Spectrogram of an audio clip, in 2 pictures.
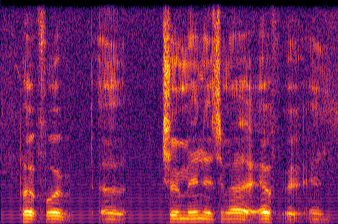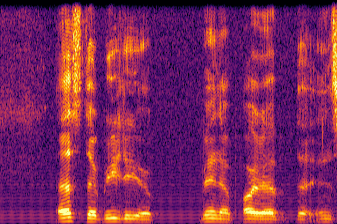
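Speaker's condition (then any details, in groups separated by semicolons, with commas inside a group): Cerebral palsy; lifelong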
